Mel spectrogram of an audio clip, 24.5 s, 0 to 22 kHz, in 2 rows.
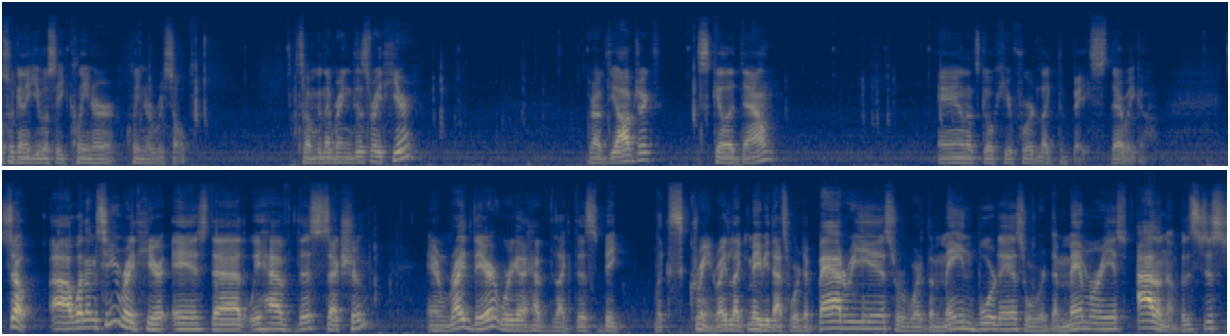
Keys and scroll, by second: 1.7 w, 3.7 4, 4.4 4, 6.7 typing, 8.4-9.1 typing, 11.2 typing, 12.6 w.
